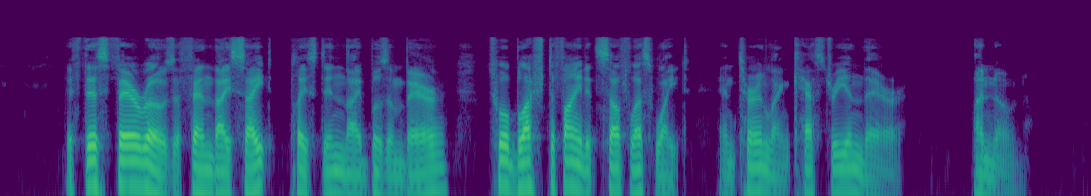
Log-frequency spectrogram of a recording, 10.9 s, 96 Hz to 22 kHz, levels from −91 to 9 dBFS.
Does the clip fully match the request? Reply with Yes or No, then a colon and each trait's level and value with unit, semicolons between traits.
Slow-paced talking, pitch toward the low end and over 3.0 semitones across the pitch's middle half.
Yes: slow, 130 wpm; low, 100 Hz; average, 4.1 semitones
